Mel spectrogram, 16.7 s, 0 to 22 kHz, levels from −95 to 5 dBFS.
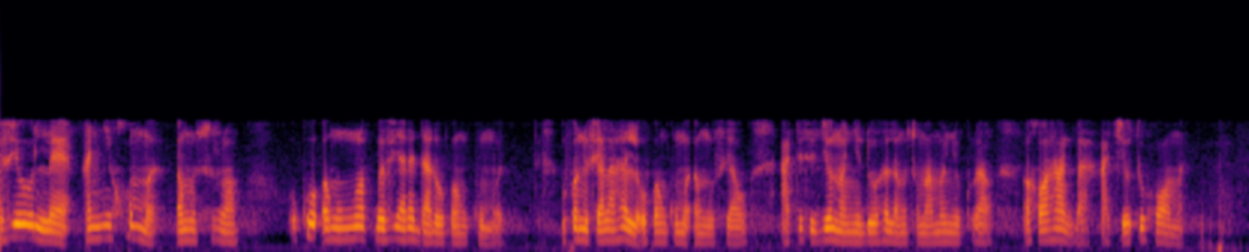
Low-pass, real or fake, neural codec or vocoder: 3.6 kHz; real; none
